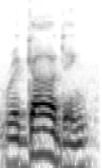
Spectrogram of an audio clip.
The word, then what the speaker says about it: regarding: not change for example regarding is always stressed on the second syllable primary stress in English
